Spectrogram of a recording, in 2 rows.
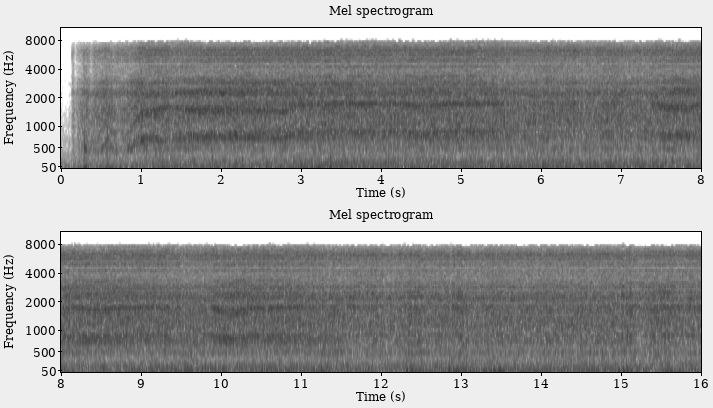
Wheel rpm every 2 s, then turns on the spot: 50, 220, 230, 230, 230, 230, 240, 230.
none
